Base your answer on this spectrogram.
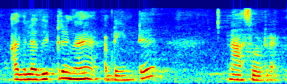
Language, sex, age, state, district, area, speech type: Tamil, female, 18-30, Tamil Nadu, Thanjavur, rural, spontaneous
